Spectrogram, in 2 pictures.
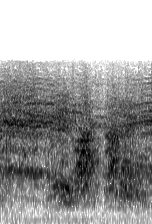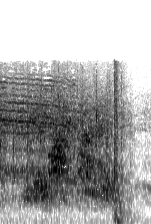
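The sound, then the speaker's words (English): Hundreds of fans gathered outside roar and cheer continuously, with swelling waves of shouting voices, then a sharp thump near the end before the noise begins to fade. “Listen to that. Well, the slaughterhouse is ready.”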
